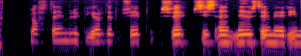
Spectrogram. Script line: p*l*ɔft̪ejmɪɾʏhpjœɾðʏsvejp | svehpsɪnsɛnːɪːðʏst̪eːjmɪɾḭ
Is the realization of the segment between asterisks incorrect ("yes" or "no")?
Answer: no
